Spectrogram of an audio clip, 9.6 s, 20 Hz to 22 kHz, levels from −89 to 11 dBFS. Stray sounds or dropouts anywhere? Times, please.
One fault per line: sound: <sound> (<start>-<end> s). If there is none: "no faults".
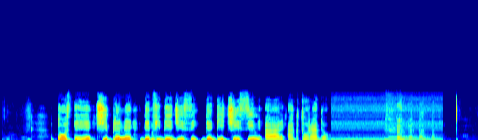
sound: laugh (7.7-8.8 s)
